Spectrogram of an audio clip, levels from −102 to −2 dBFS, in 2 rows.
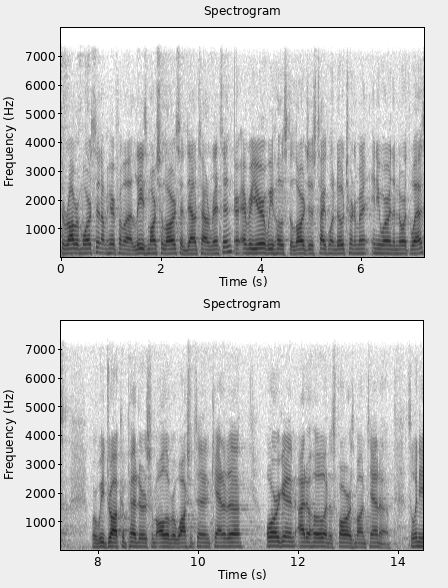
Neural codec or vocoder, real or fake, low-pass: none; real; 7.2 kHz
